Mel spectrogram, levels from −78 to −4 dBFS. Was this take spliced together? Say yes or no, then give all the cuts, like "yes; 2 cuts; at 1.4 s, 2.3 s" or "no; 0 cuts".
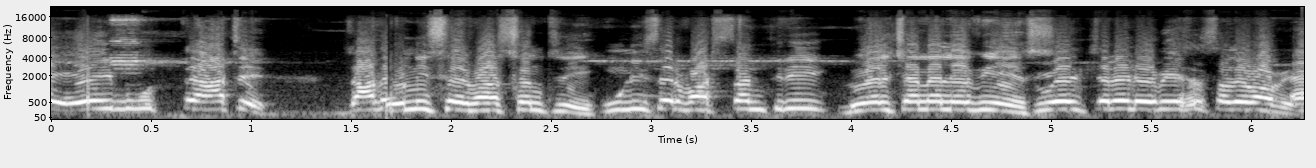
yes; 1 cut; at 1.7 s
